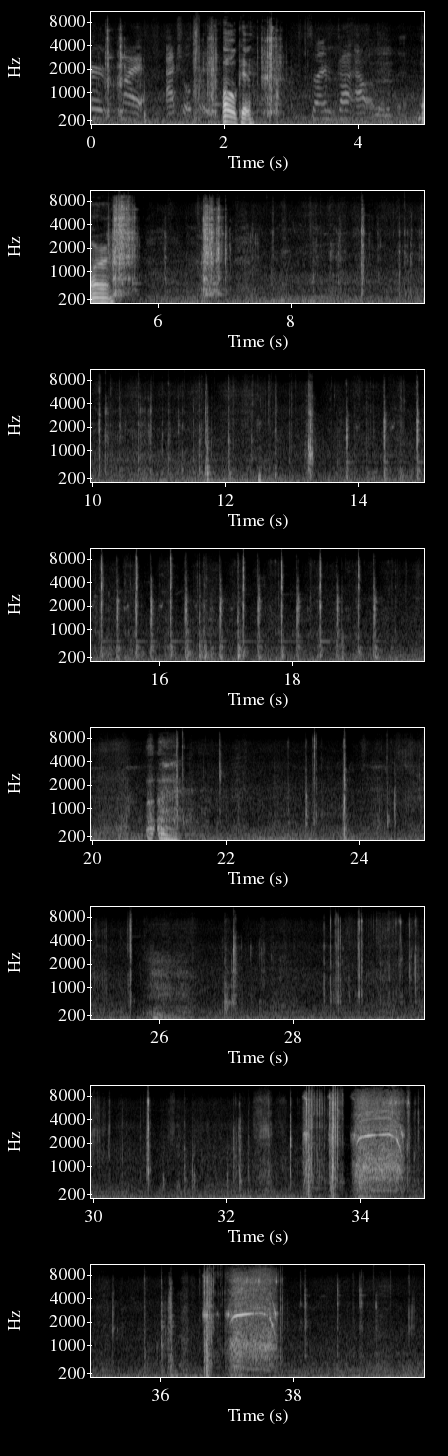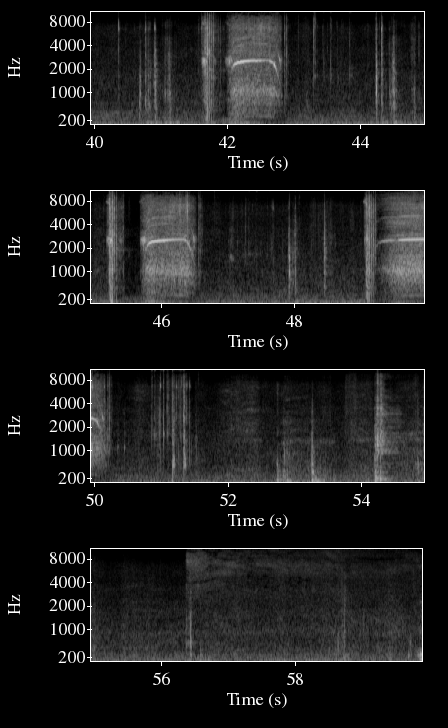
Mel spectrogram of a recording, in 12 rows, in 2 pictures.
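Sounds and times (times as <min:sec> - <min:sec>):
metallic clicks of nuts and tools: 0:00.0 - 0:00.6, 0:01.5 - 0:03.0, 0:05.2 - 0:19.6, 0:22.7 - 0:25.8, 0:28.3 - 0:51.6
power wrench whining: 0:13.7 - 0:19.5, 0:32.4 - 0:34.9, 0:36.3 - 0:38.0, 0:41.6 - 0:43.7, 0:45.2 - 0:47.4, 0:48.4 - 0:51.5, 0:56.4 - 0:59.9.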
